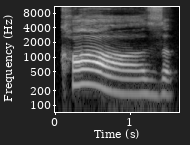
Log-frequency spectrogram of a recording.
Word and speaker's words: cause: ball jaw HW cause has the z sound at the end Clause okay students now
